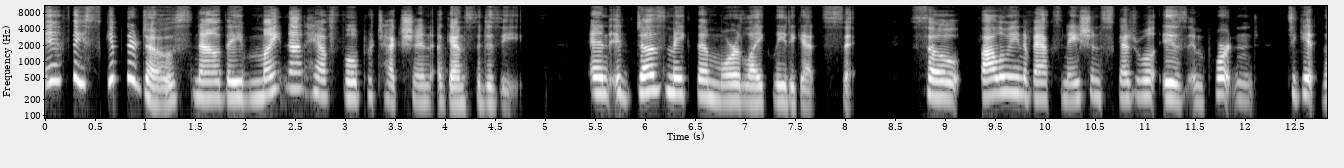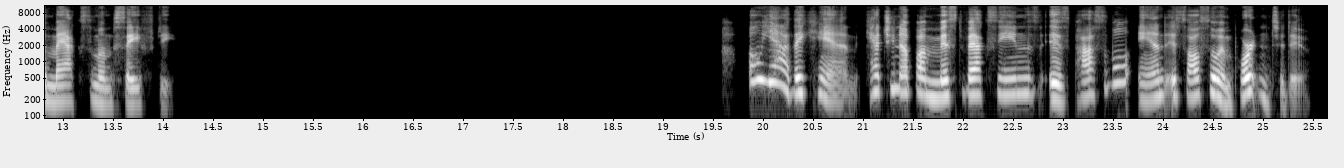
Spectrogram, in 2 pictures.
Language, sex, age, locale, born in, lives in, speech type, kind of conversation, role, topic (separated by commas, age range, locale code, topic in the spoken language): English, female, 50-54, en-US, United States, United States, read, expert-assistant, expert, How do vaccines protect against diseases?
